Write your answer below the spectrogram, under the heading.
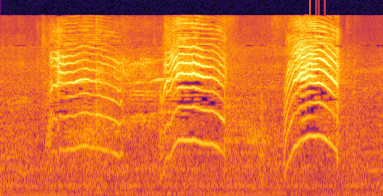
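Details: American Shorthair silver tabby kitten brothers meowing: three strong, high-pitched meows in quick succession, each rising then falling, the last one the loudest, over a quiet background.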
